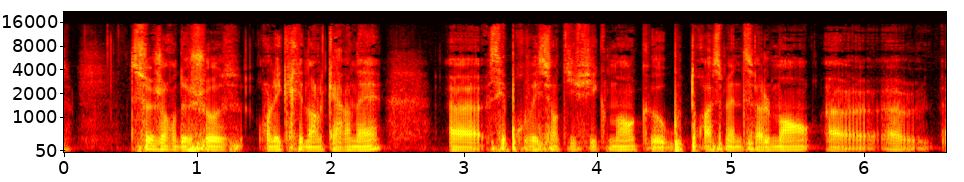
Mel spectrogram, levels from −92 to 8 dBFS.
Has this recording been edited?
no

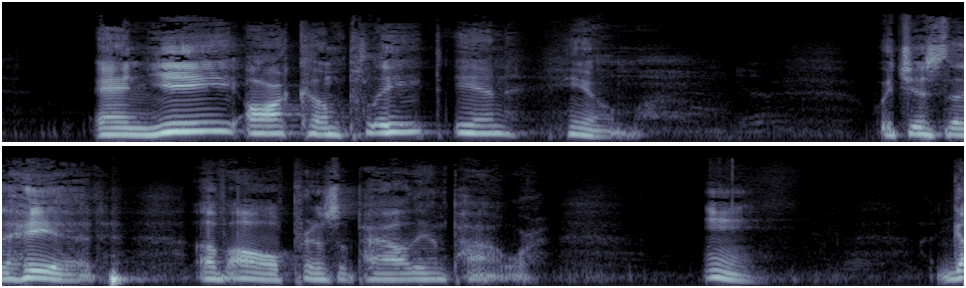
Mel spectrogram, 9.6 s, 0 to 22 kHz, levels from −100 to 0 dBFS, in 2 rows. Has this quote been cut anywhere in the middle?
no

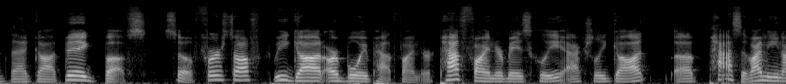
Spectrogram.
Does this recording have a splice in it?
no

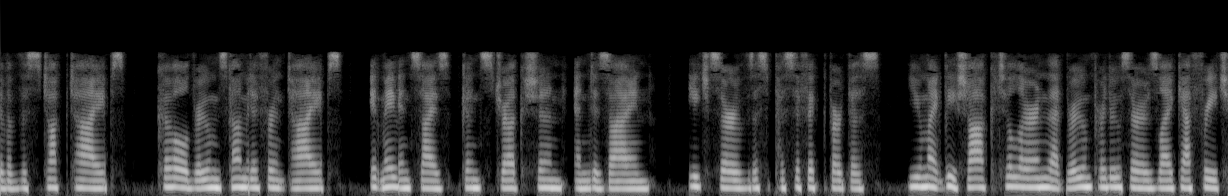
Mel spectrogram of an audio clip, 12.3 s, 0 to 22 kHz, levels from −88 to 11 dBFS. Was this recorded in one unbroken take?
no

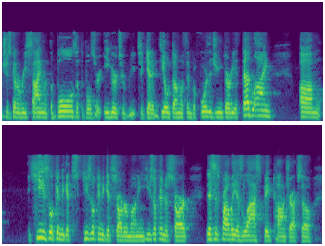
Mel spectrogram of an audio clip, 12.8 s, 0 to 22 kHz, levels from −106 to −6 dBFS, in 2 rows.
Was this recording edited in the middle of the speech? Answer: no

